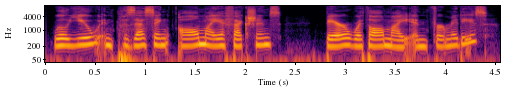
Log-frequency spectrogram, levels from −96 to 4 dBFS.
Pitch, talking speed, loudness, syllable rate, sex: 215 Hz, 160 wpm, -17 LUFS, 5.0 syllables/s, female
